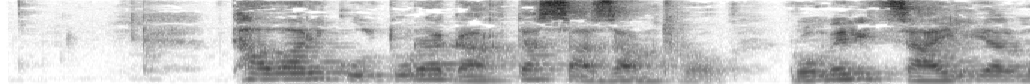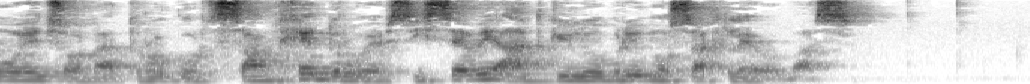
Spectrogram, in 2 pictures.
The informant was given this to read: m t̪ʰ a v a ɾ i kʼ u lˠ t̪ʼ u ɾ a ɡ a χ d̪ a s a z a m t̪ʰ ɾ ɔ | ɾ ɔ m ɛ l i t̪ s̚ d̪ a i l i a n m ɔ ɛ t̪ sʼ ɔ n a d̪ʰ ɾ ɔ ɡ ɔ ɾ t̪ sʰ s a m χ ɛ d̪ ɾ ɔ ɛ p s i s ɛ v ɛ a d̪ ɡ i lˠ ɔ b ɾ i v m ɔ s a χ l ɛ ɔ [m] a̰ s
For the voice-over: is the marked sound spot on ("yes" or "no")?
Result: no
